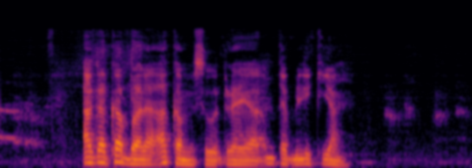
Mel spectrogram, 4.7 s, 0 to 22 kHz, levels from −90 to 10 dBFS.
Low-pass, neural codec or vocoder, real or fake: 10.8 kHz; codec, 44.1 kHz, 3.4 kbps, Pupu-Codec; fake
